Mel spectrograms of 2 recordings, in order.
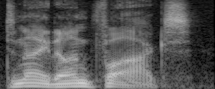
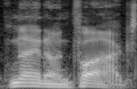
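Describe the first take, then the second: First: It is said at a measured, medium pace. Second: It is said quickly and rushed. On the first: It fits the allotted time exactly. The speaker calls it right. "one point eight seconds. So you have to be like" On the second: It falls short of the allotted time. The speaker calls it wrong. "you don't want to go ... because that's like one"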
